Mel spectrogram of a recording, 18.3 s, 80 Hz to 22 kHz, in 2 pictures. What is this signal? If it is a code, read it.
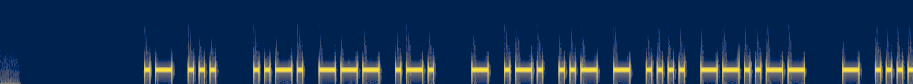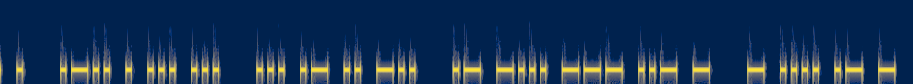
Morse code, heard as a keyed tone, about 22 wpm, 700 Hz. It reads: AS FOR TRUTH, THE LESS SAID ABOUT THAT
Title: Sentences from Top 1000 Words - Review Part 2 - 22wpm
